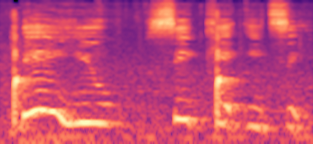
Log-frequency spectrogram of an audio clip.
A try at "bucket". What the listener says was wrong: Bucket. Bucket. You don't pronounce with your whole mouth. Bucket. bucket.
